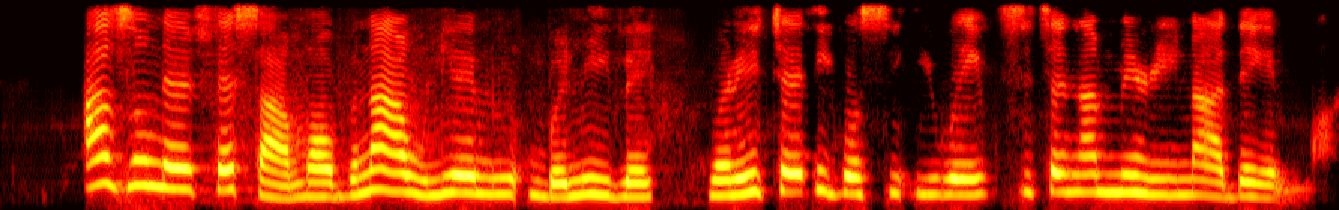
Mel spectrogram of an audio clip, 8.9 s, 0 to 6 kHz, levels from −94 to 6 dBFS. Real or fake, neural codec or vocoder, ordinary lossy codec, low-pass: fake; codec, 16 kHz, 2 kbps, X-Codec, HuBERT features, trained on LibriSpeech; none; 5.4 kHz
